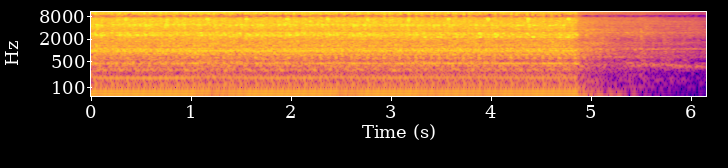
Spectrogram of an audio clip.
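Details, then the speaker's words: 6.7L Cummins swapped into truck replacing 5.9L, first start after oil leak plugged by welding, no turbo kit yet: even, steady diesel clatter at idle with no misses or knocks, then clean shutdown; normal idle. "we got everything running everything runs good and it's good for now until we get the turbo kit put on it"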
